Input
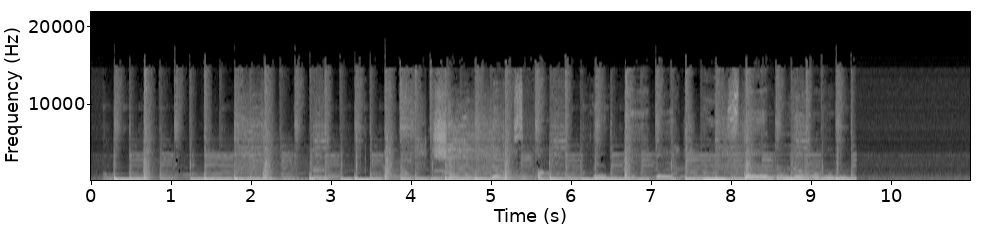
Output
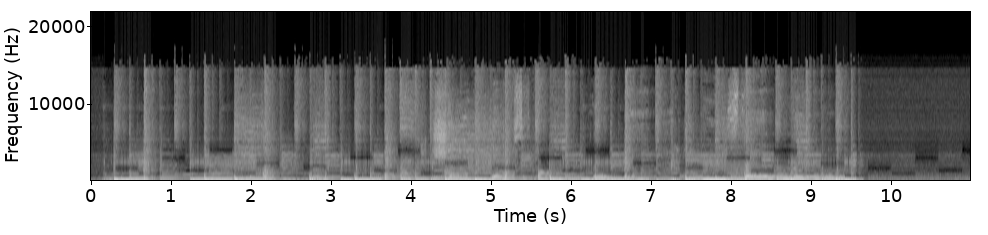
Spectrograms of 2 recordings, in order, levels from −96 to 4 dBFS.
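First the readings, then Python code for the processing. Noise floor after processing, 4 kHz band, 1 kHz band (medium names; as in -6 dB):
-50 dBFS, +4.5 dB, +3.5 dB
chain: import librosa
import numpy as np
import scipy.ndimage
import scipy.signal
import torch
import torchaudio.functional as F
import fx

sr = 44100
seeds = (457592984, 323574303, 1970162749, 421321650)

y = fx.rattle_buzz(x, sr, strikes_db=-36.0, level_db=-34.0)
y = y + 10.0 ** (-12.5 / 20.0) * np.pad(y, (int(92 * sr / 1000.0), 0))[:len(y)]
y = fx.filter_held_notch(y, sr, hz=3.4, low_hz=650.0, high_hz=3900.0)
y = F.gain(torch.from_numpy(y), 5.5).numpy()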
